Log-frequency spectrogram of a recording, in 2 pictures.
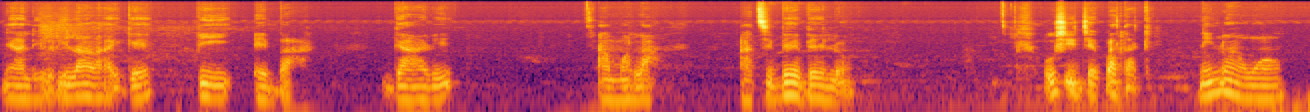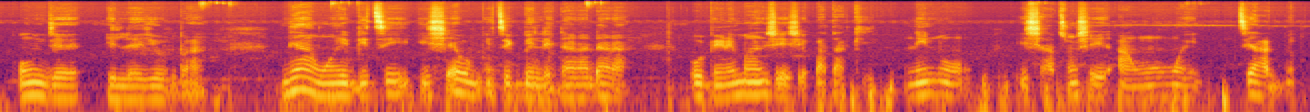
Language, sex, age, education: Yoruba, male, 60+, tertiary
